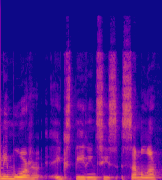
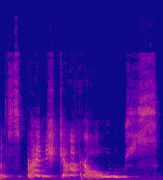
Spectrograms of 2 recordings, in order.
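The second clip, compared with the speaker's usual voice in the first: hushed, slow whisper; slow stage whisper of surprise; 10 dB quieter, much slower than usual. Real, not acted. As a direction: whisper it so the royal won't hear. Spots royalty, hushed aside.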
